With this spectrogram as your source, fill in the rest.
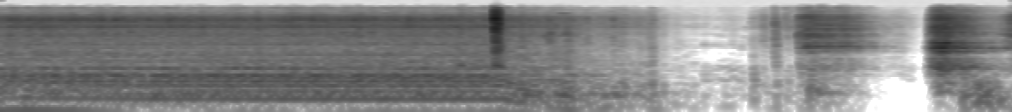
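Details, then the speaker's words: Car with a new battery and new starter still cranks slowly and laboriously for about three seconds, like a flat battery, then cuts out; voltage drop suspected, to be fixed with a starter relay. "so yeah that is the issue we trying to solve new battery new starter still sounds like a flat B"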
